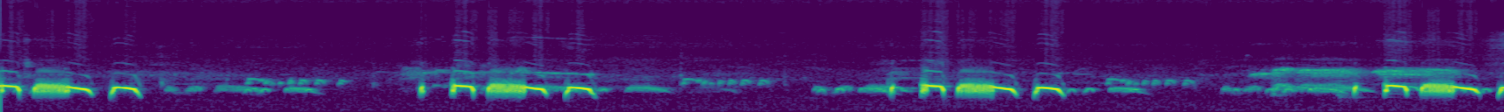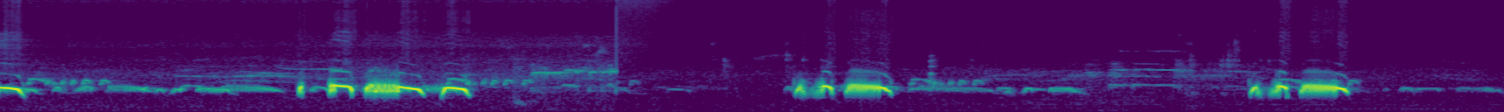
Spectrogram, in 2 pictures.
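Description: Spotted dove cooing, a rhythmic phrase of several coos repeated about every four to five seconds, with softer coos in between.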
